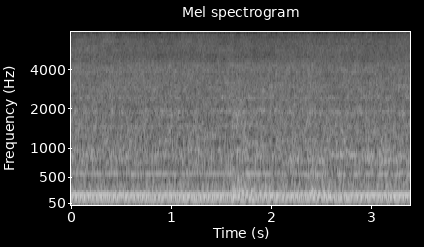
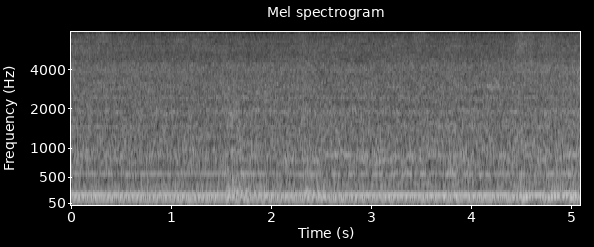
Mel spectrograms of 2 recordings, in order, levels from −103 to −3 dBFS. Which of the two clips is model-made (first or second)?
first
